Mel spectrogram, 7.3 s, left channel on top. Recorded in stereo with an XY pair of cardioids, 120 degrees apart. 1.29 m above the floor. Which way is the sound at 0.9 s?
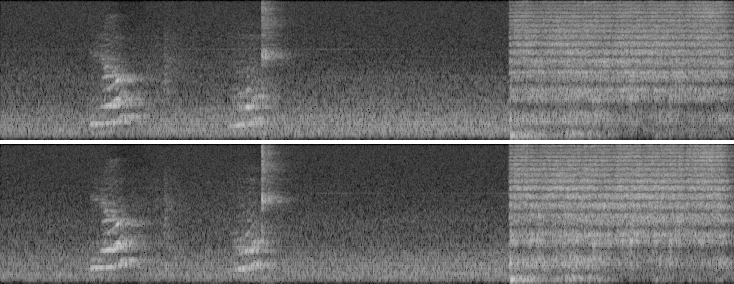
10° left.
